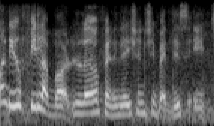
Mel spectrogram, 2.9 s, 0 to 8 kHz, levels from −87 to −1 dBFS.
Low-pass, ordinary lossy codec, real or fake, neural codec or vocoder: 7.2 kHz; Opus, 24 kbps; fake; codec, 24 kHz, 6 kbps, HILCodec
